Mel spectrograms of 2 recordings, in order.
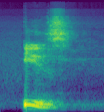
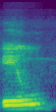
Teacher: The reason why the vowel becomes longer here is because the voicing of the next consonant makes the voicing of the first vowel longer. So it kind of like gets attached together.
